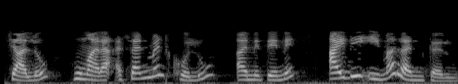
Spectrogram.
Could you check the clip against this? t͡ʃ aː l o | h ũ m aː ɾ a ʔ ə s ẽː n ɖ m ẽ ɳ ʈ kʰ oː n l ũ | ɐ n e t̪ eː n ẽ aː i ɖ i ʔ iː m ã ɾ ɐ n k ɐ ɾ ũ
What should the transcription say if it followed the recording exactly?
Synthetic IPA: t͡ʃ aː l o | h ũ m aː ɾ a ʔ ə s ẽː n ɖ m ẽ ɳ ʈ kʰ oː l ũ | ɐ n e t̪ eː n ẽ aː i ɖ i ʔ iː m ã ɾ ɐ n k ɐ ɾ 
